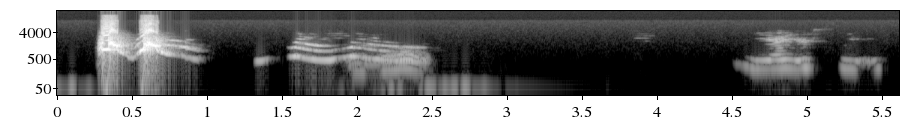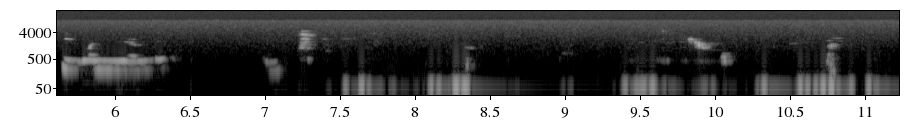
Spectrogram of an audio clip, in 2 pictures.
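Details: A 3½-month-old female puppy barking while playing; two sharp loud barks open, followed by high wavering whines and yips, then sparse faint yelps, with a woman speaking softly.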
